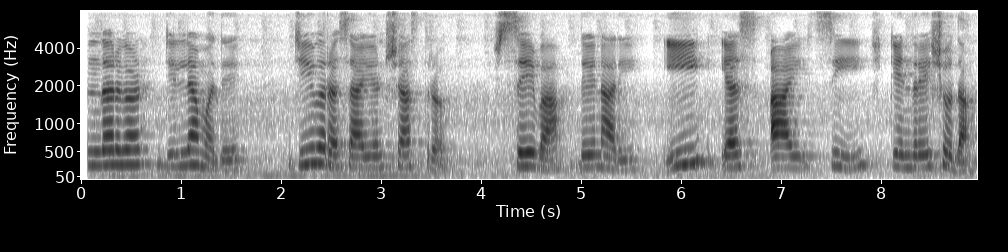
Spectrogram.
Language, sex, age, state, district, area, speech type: Marathi, female, 45-60, Maharashtra, Akola, urban, read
